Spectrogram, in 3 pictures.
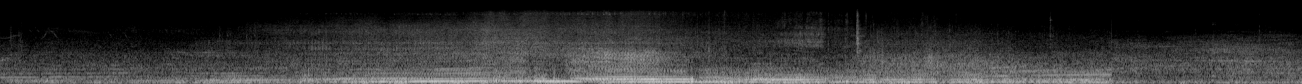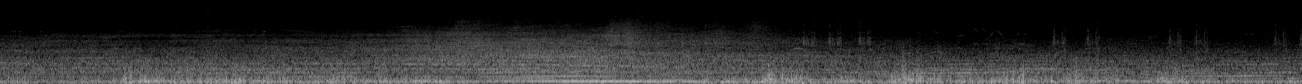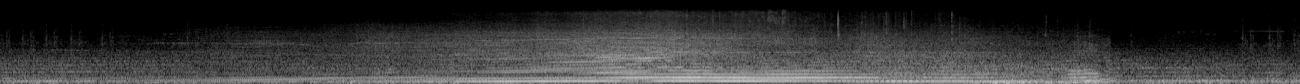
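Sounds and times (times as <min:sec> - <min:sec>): rally car engines revving: 0:00.0 - 0:11.2, 0:14.8 - 0:39.0.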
